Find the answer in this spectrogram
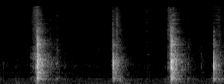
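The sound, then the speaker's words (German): A knife chops Hokkaido pumpkin on a board with four crisp, distinct strokes at uneven intervals. Each is a short dry knock with a brief rattle, and nothing else is heard between the strokes. “Noch kleiner schneiden.”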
